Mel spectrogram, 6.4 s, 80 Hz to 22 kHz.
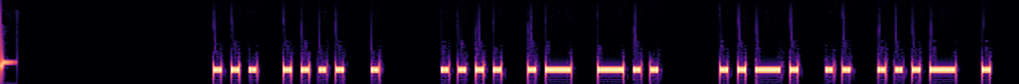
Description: Morse code, heard as a keyed tone, about 22 wpm, 700 Hz. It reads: SHE HAD FIVE
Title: Sentences from Top 1000 Words - Review Part 2 - 22wpm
